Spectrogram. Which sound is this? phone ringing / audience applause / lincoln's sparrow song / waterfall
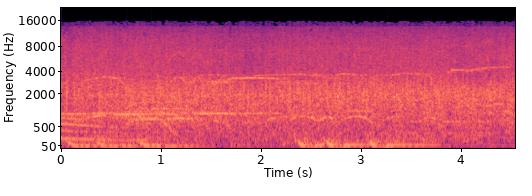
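audience applause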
